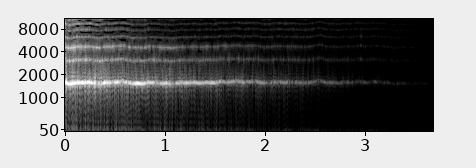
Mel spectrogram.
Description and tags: SONAR PING PONG G
The ping-pong ball sample was then manipulated and stretched in Melodyne giving a sound not dissimilar to a submarine's SONAR or ASDIC "ping". Final editing and interpolation of some notes was carried out in Cool Edit Pro.
asdic, audio, ball, media, preamp, sample, scale, tennis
